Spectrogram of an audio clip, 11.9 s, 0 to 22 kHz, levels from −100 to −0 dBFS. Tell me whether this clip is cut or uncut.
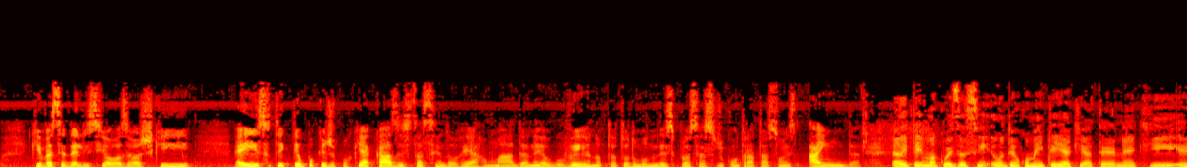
cut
